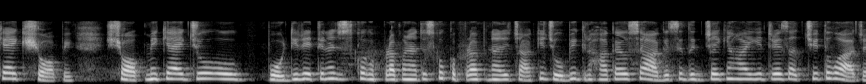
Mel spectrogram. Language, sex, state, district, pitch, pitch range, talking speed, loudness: Hindi, female, Bihar, Gaya, 240 Hz, 225-255 Hz, 325 wpm, -17 LUFS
